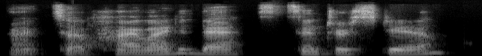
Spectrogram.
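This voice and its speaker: A man's voice: fairly high pitch, normal speed, vocal fry, a bit bright, breathy edge. A man teaching a live online painting class, chatty and talking through each step as he works, often correcting himself mid-sentence. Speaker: painting instructor.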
